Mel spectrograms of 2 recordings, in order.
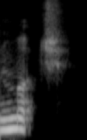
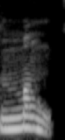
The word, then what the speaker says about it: Munch: Munch in English, but the ch is pronounced hard, like monk. Oh, I thought it said much. It looked like it said much, but it's pronounced monk.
